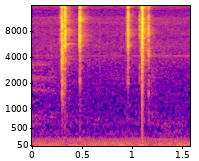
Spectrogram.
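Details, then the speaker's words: Marshall DSL 201 20 W guitar amplifier with channel-switching fault, on standby on the bench: crisp isolated relay clicks over quiet mains hum; relays pulling in normally. "you can see that I can hear the relays clicking"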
